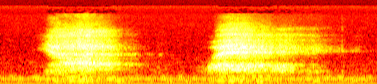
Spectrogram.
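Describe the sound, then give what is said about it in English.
Two slow, airy breaths follow one another, a long inhale and then a long exhale, clear against quiet, with a short pause between them and no talking. “Scholars think that Yahweh is the sound of breathing.”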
